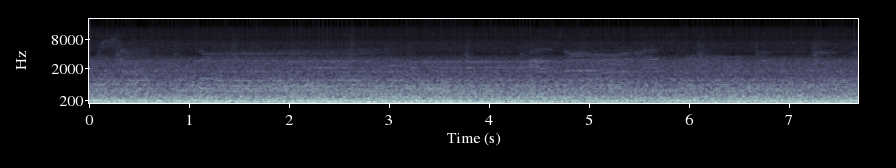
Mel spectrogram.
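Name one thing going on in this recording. Tyres roll over a snowy road.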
